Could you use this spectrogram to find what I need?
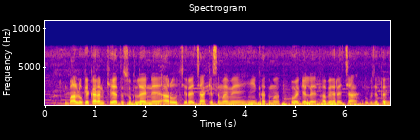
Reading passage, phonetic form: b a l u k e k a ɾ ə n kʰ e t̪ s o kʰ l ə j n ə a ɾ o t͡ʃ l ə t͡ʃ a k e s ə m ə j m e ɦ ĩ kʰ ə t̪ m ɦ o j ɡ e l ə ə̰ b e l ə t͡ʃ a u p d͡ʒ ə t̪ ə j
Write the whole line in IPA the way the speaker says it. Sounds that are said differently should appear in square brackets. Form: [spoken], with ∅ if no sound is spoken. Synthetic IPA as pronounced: b a l u k e k a ɾ ə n kʰ e t̪ s [u] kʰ l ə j n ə a ɾ o t͡ʃ [ɾ] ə t͡ʃ a k e s ə m ə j m e ɦ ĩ kʰ ə t̪ m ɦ o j ɡ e l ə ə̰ b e [ɾ] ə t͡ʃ a u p d͡ʒ ə t̪ ə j

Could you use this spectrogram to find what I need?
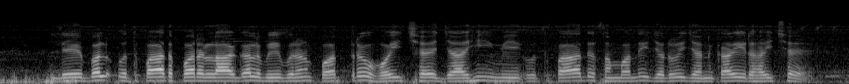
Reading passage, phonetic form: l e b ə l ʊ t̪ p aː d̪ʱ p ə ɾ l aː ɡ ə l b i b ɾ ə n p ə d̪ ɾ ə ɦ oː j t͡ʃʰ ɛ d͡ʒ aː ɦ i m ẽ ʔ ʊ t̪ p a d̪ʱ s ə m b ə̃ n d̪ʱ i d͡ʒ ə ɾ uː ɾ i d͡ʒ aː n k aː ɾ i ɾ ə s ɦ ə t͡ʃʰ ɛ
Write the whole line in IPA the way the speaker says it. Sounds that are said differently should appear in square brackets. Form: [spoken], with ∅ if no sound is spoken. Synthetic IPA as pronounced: l e b ə l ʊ t̪ p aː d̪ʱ p ə ɾ l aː ɡ ə l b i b ɾ ə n p ə [t̪] ɾ ə ɦ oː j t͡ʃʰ ɛ d͡ʒ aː ɦ i m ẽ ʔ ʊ t̪ p a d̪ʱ s ə m b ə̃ n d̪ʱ i d͡ʒ ə ɾ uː ɾ i d͡ʒ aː n k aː ɾ i ɾ ə [∅] ɦ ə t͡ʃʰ ɛ

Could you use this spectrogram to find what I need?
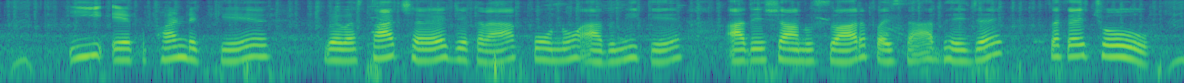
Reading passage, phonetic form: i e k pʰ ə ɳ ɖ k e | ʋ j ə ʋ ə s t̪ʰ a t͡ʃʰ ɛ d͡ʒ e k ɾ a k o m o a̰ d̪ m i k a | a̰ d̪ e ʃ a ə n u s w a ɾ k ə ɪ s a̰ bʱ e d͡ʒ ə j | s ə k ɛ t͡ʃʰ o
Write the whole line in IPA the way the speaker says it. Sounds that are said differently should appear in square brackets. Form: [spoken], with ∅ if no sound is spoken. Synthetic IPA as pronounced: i e k pʰ ə ɳ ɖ k e | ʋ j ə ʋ ə s t̪ʰ a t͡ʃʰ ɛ d͡ʒ e k ɾ a k o [n] o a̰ d̪ m i k [e] | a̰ d̪ e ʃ a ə n u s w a ɾ [p] ə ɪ s a̰ bʱ e d͡ʒ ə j | s ə k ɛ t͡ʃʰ o

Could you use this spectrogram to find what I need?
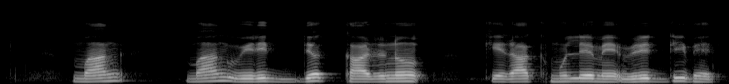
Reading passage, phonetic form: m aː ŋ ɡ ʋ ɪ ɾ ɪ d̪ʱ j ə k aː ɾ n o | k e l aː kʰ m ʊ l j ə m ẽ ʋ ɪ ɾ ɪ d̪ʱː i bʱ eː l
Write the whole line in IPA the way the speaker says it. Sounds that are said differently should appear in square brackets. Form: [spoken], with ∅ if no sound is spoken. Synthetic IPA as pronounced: m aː ŋ ɡ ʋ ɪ ɾ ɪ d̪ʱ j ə k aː ɾ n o | k e [ɾ] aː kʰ m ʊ l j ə m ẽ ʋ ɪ ɾ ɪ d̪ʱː i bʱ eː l

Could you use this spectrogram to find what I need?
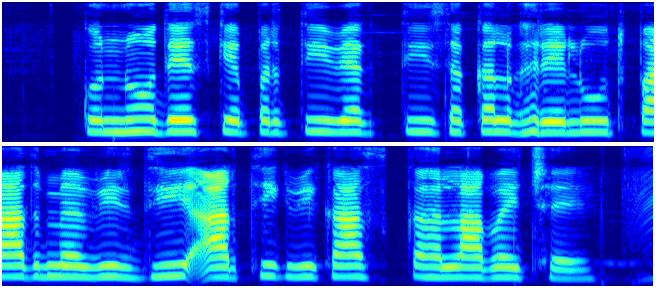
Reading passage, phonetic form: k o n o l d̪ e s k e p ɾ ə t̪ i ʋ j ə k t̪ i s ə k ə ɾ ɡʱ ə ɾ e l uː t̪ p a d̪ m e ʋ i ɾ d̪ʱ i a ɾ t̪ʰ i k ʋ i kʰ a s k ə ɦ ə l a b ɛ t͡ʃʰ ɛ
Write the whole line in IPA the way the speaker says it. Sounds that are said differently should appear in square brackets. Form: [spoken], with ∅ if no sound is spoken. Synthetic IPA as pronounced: k o n o [∅] d̪ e s k e p ɾ ə t̪ i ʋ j ə k t̪ i s ə k ə [l] ɡʱ ə ɾ e l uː t̪ p a d̪ m e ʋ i ɾ d̪ʱ i a ɾ t̪ʰ i k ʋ i [k] a s k ə ɦ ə l a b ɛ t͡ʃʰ ɛ

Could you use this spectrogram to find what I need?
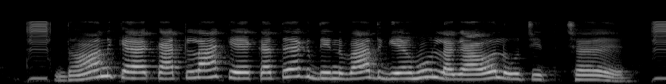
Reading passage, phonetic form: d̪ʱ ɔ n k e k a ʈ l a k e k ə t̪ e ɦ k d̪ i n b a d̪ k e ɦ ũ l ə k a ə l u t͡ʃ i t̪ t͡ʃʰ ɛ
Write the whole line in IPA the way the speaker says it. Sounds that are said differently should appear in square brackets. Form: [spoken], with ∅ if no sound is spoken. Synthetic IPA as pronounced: d̪ʱ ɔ n k e k a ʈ l a k e k ə t̪ e [∅] k d̪ i n b a d̪ [ɡ] e ɦ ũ l ə [ɡ] a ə l u t͡ʃ i t̪ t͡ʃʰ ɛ

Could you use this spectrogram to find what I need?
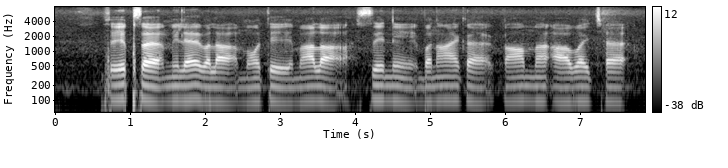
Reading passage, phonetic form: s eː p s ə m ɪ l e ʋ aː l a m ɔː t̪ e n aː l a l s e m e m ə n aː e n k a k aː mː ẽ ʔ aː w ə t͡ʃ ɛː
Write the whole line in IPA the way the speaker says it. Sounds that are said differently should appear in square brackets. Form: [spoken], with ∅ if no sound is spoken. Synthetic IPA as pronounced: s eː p s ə m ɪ l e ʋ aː l a m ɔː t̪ e [m] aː l a [∅] s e [n] e [b] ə n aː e [∅] k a k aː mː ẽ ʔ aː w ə t͡ʃ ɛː

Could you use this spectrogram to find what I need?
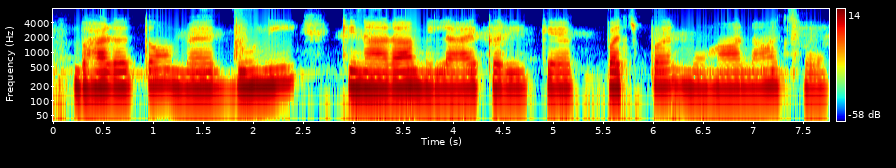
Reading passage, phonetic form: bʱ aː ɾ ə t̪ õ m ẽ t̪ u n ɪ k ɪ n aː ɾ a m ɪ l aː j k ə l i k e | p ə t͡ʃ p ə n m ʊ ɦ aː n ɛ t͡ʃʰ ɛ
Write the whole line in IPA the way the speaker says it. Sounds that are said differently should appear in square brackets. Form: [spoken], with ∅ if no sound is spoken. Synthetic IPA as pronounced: bʱ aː ɾ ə t̪ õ m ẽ [d̪] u n [i] k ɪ n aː ɾ a m ɪ l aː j k ə [ɾ] i k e | p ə t͡ʃ p ə n m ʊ ɦ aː n [a] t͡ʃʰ ɛ

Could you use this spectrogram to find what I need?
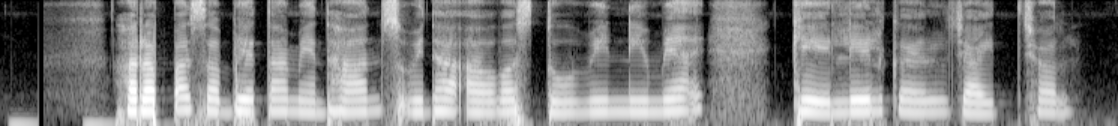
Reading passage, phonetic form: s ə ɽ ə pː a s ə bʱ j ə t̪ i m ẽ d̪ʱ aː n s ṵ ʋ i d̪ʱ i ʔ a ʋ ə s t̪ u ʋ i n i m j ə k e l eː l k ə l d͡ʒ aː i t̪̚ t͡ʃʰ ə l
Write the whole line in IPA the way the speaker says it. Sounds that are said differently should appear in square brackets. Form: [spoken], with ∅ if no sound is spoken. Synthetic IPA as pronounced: [h] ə [ɾ] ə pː a s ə bʱ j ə t̪ [a] m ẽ d̪ʱ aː n s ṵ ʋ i d̪ʱ [a] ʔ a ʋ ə s t̪ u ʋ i n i m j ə k e l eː l k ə l d͡ʒ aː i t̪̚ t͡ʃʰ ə l

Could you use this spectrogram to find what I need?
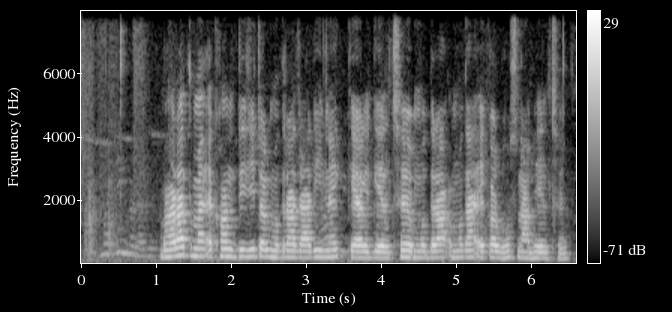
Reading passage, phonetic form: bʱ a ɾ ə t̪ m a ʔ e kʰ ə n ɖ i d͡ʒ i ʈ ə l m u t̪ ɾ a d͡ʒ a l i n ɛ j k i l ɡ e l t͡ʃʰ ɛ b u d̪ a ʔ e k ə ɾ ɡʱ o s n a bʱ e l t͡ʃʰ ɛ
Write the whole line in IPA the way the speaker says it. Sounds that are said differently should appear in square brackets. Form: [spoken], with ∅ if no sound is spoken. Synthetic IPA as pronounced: bʱ a ɾ ə t̪ m [e] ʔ e kʰ ə n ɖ i d͡ʒ i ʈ ə l m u [d̪] ɾ a d͡ʒ a [ɾ] i n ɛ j k [ɛ] l ɡ e l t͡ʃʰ ɛ [m] u d̪ a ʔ e k ə ɾ ɡʱ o s n a bʱ e l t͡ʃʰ ɛ

